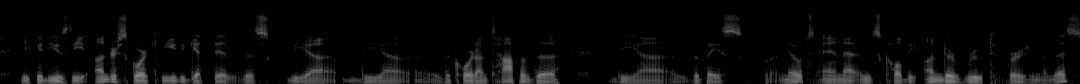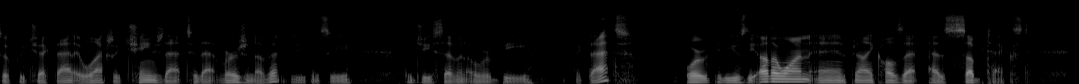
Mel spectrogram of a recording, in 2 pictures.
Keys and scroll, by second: 14.8 super+=, 18.2 Return.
